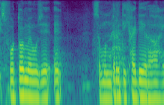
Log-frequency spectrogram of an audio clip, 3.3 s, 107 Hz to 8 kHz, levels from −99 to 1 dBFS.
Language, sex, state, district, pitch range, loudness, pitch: Hindi, male, Arunachal Pradesh, Lower Dibang Valley, 135-145 Hz, -14 LUFS, 140 Hz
